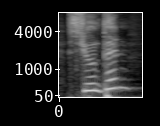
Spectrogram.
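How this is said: The word is distorted with a Slavic-sounding pronunciation.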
